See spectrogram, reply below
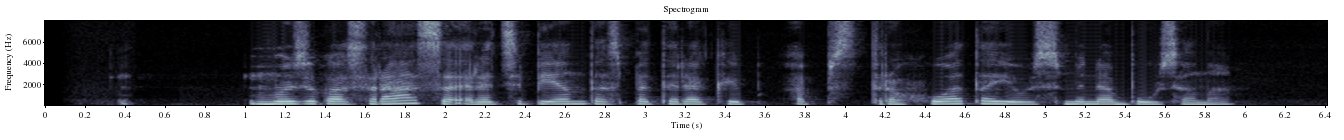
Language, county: Lithuanian, Klaipėda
